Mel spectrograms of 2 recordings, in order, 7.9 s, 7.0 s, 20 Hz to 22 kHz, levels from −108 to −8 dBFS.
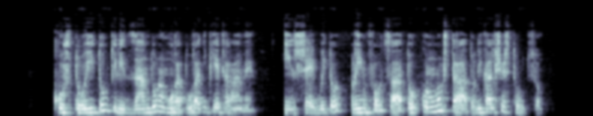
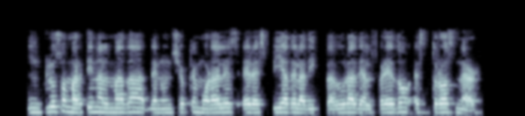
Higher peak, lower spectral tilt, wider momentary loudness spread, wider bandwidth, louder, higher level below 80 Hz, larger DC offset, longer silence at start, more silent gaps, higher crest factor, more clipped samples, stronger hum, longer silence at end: first, -2 dBFS vs -6 dBFS; second, -4.5 dB/octave vs -6 dB/octave; first, 10 LU vs 7 LU; about the same, 7.8 kHz vs 7.8 kHz; first, -19 LUFS vs -23 LUFS; about the same, -62 dBFS vs -64 dBFS; neither; first, 0.7 s vs 0.35 s; about the same, 3.68-3.76 s vs 3.57-3.62 s, 4.26-4.34 s; about the same, 16 dB vs 18 dB; neither; neither; about the same, 0.7 s vs 0.6 s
